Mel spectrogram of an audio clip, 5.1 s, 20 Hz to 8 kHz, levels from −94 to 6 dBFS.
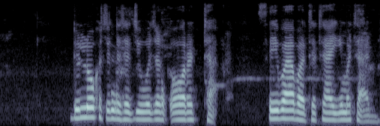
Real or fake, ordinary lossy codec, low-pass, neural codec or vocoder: real; Opus, 64 kbps; 7.2 kHz; none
